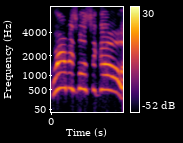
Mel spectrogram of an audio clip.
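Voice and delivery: high-pitched excited asking; bewildered question. Retold or imitated. Runner having to ask the way, high bewildered call. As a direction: ask it high, needing directions. Retold asking for directions mid-race.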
